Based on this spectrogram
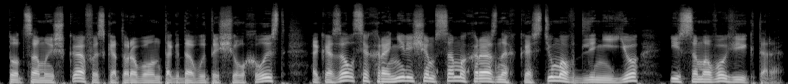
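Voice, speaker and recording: A man narrates an audiobook in a steady, measured reading. His voice sits on the lower side. The sound is close and completely dry, with no echo. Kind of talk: scripted narration.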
